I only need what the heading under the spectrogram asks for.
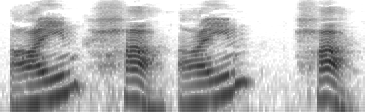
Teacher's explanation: হলক মানে কণ্ঠনালী কণ্ঠনালীর শুরু হইতে উচ্চারণ হবে হামজা হা এবং মধ্যখান হইতে অর্থাৎ গলায় একটু চাপি উচ্চারণ হবে এবং এভাবে লেখা আছে হলকের মধ্যখান হইতে আইন হা আইন হা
